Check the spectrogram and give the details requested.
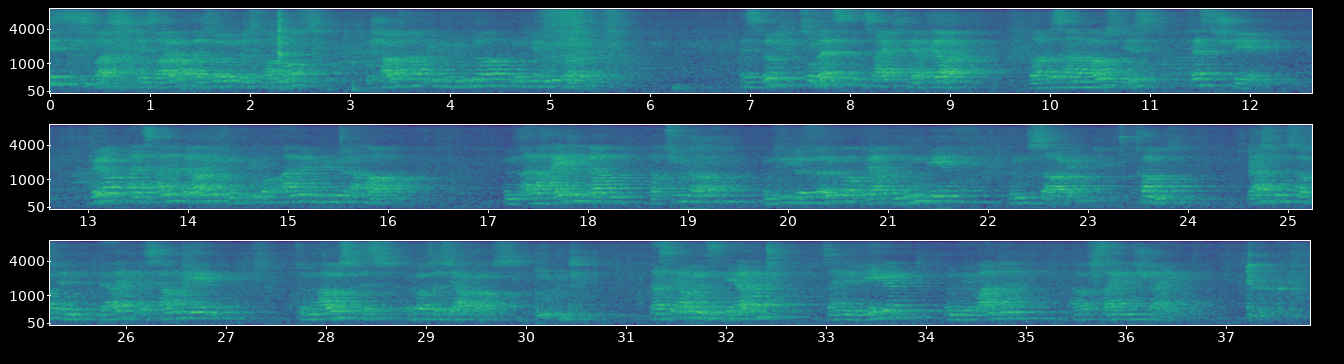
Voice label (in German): Lesung AT; Gottesdienste zum Nachhören; Gottesdienst Dresden Zion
